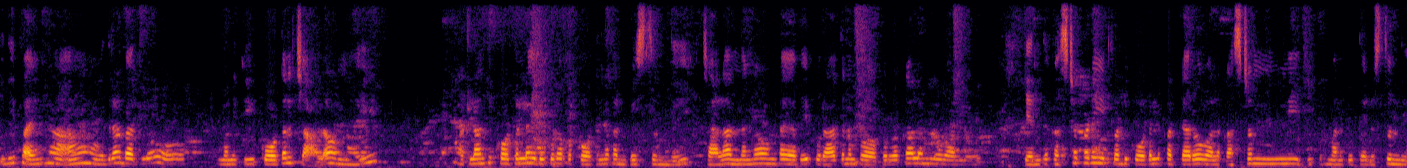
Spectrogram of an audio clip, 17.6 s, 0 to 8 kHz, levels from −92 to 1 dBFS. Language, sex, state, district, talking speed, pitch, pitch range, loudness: Telugu, female, Andhra Pradesh, Anantapur, 105 wpm, 220 Hz, 205-240 Hz, -24 LUFS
